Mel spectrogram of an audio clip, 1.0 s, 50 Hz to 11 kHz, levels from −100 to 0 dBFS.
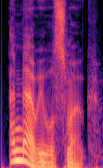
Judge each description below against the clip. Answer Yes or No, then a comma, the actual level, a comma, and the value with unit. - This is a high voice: No, low, 110 Hz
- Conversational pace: No, fast, 290 wpm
